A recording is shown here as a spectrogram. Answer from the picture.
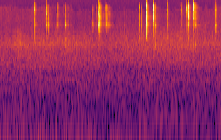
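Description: Long fingernails tapping lightly on a bamboo-muzzle prop: faint, irregular clicks in small clusters.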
